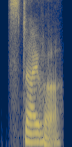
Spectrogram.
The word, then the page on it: stiver: Indian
